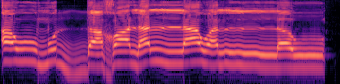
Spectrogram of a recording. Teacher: دال مشدد ہے, اس کو جماؤ کے ساتھ ادا کریں گے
